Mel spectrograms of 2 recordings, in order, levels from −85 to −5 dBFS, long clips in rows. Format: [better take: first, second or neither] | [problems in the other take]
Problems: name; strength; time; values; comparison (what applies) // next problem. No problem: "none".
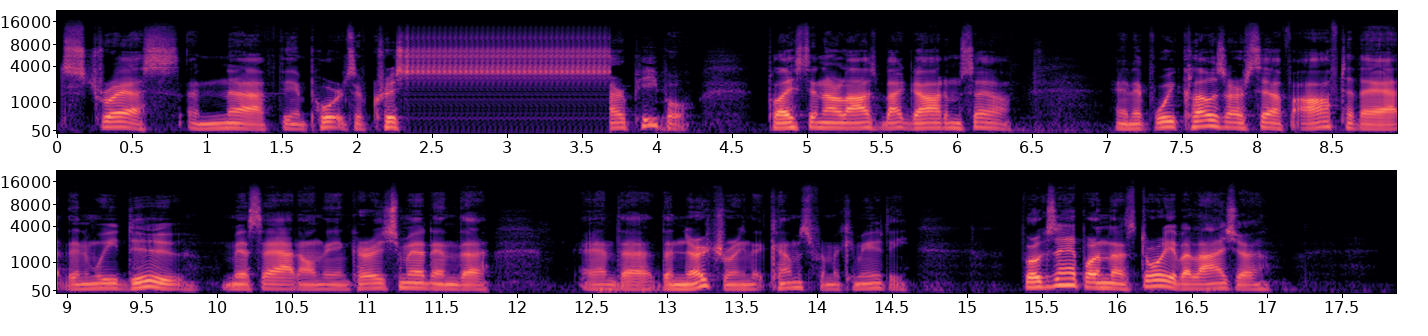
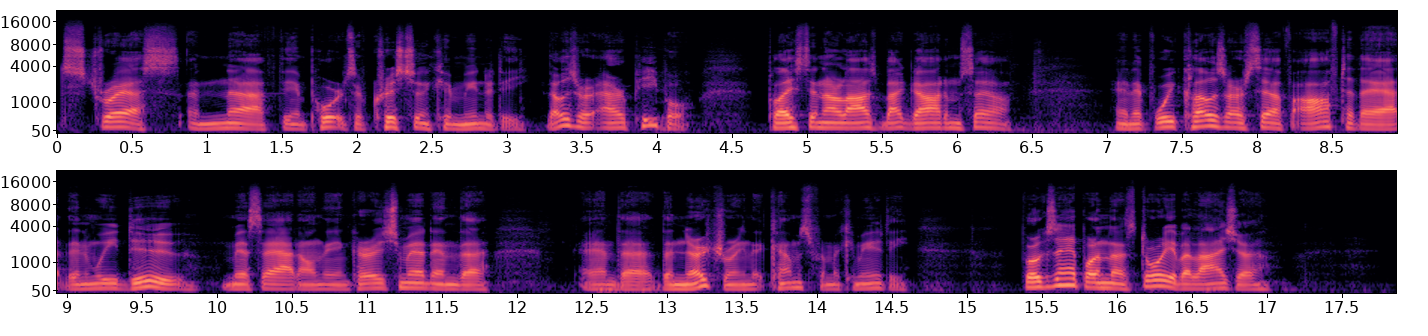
second | audio freezing; at 2.5 s for 1.5 s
